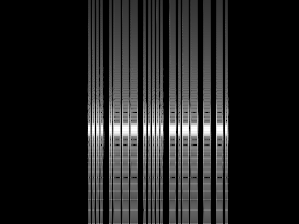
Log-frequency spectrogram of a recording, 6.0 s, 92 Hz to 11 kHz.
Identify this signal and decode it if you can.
Morse code, heard as a keyed tone, about 28 wpm, 700 Hz. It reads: HJ5YTN
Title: DXCC-100 Call Signs - 6 Characters - 28wpm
